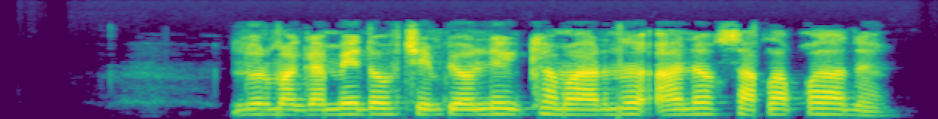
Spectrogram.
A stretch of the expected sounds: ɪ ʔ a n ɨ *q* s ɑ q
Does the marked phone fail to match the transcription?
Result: no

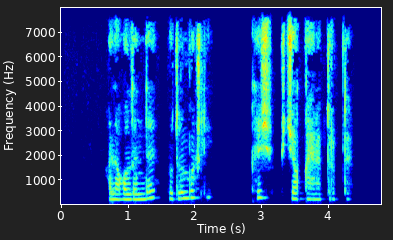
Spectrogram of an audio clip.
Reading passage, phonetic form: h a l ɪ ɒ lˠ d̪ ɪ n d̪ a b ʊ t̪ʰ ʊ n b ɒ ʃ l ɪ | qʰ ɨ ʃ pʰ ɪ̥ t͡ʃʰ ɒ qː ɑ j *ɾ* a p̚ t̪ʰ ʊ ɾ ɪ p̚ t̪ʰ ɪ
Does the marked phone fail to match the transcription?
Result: no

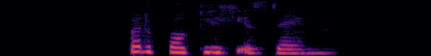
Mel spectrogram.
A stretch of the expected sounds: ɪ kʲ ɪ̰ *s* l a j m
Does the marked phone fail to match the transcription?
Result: yes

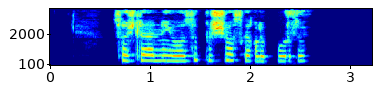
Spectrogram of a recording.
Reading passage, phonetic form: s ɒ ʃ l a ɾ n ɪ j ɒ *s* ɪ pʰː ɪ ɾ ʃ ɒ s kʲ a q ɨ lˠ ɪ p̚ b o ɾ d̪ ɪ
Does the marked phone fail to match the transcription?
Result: yes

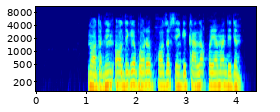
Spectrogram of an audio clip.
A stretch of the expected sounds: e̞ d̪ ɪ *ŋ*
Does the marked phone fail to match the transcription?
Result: yes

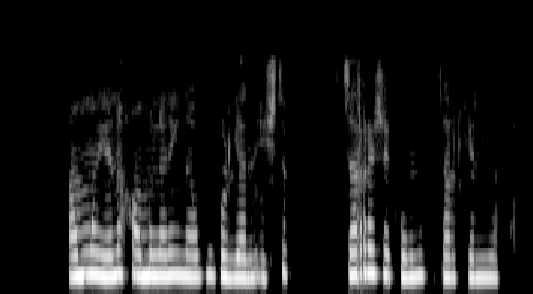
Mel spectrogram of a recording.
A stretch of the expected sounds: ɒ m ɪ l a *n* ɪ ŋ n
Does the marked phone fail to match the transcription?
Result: no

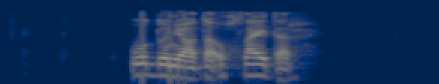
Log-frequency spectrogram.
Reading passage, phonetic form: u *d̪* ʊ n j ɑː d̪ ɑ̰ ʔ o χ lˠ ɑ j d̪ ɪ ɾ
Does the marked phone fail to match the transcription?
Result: no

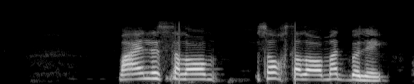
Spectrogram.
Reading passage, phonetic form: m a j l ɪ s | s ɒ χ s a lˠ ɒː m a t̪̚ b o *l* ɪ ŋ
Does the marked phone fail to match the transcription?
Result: no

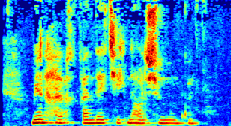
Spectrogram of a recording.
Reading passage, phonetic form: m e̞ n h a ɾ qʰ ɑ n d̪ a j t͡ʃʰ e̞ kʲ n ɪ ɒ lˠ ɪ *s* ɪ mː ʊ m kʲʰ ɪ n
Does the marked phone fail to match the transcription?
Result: yes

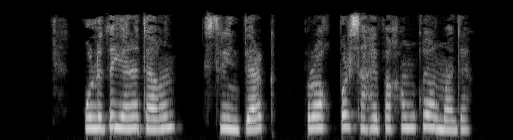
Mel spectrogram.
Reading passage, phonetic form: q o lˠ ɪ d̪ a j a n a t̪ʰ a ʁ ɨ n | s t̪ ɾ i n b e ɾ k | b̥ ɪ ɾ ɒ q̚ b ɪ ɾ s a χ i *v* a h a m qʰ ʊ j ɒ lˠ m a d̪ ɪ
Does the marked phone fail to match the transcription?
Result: yes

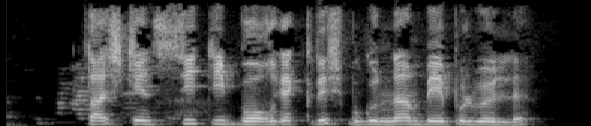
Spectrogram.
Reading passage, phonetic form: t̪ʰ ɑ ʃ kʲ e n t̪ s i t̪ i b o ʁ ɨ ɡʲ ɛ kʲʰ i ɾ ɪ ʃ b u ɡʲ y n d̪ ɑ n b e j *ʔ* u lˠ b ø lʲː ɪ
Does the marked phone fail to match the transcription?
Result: yes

